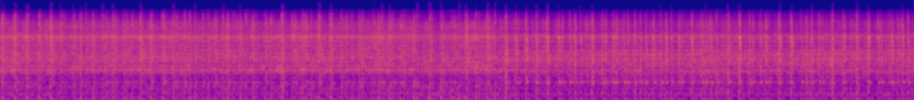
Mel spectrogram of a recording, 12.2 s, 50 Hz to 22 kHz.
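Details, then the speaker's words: 1979 John Deere Cyclone 340 two-stroke snowmobile after carb cleaning: fast, even buzz holding steady without stumbling or misfires, stable idle just a touch high; air box still off. Normal idle. "a simple case of a carb cleaning that's really all she needed to get going again seems like it's idling pretty good"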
